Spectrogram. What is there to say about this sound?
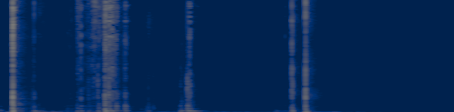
The sound of an folder.
case, file, folders, paper, folder, office, binder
